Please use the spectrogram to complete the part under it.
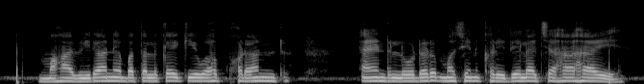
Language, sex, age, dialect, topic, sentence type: Magahi, male, 25-30, Western, agriculture, statement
